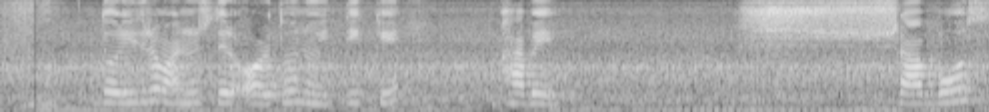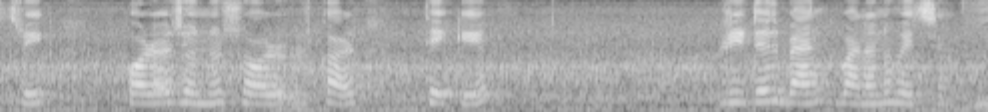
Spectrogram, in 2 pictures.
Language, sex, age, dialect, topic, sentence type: Bengali, female, 18-24, Standard Colloquial, banking, statement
